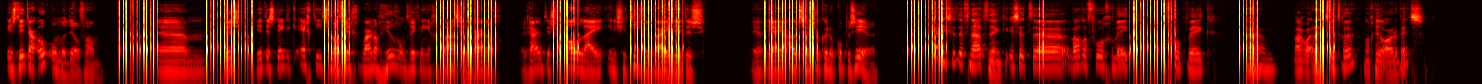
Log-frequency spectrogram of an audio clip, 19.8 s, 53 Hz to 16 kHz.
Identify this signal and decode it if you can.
Pulse dialling, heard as clicks on a phone line, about 11 pulses a second, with speech in Dutch. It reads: 6 7 4 9 4 8 8 6 1 7 3 3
